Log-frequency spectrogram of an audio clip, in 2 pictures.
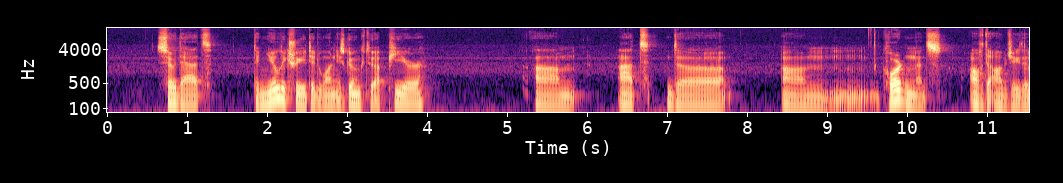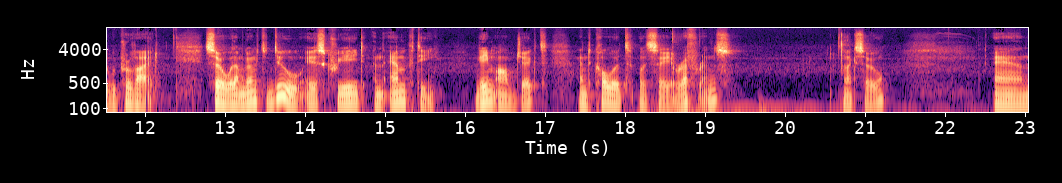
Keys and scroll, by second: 18.4-19.5 typing.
